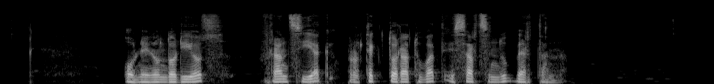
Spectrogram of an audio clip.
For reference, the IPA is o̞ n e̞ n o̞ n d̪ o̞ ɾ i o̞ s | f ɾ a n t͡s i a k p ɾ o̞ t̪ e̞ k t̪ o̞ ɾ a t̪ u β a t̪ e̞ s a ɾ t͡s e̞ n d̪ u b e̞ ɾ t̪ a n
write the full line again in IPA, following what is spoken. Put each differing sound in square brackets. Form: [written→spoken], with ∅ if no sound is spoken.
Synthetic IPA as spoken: o̞ n e̞ n o̞ n d̪ o̞ ɾ i o̞ s | f ɾ a n t͡s i a k p ɾ o̞ t̪ e̞ k t̪ o̞ ɾ a t̪ u β a t̪ e̞ s a ɾ t͡s e̞ n d̪ u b e̞ ɾ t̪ a n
